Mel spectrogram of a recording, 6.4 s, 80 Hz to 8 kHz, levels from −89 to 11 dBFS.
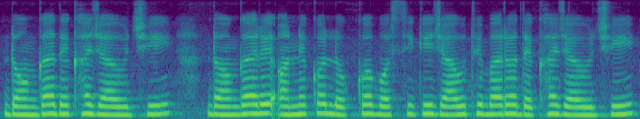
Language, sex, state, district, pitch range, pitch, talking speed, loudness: Odia, female, Odisha, Nuapada, 195-220 Hz, 210 Hz, 75 wpm, -12 LUFS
